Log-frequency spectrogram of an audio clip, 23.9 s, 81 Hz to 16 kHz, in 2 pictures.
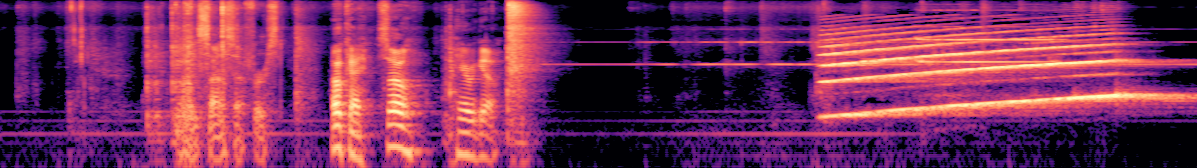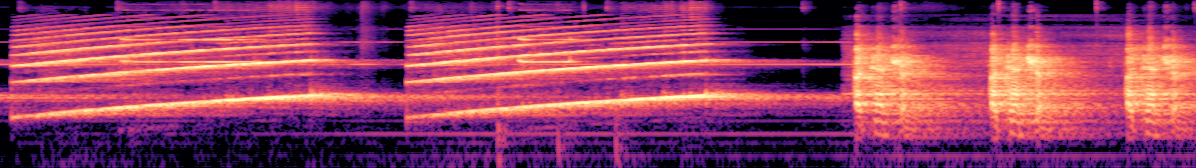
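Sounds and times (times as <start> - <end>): fire alarm whoop tone: 5.4 - 23.0.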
